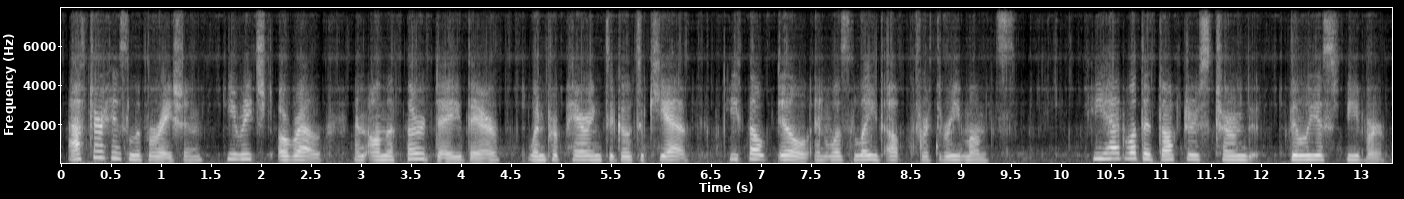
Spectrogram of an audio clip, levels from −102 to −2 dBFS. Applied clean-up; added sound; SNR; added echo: neural separator model SepFormer DNS4.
